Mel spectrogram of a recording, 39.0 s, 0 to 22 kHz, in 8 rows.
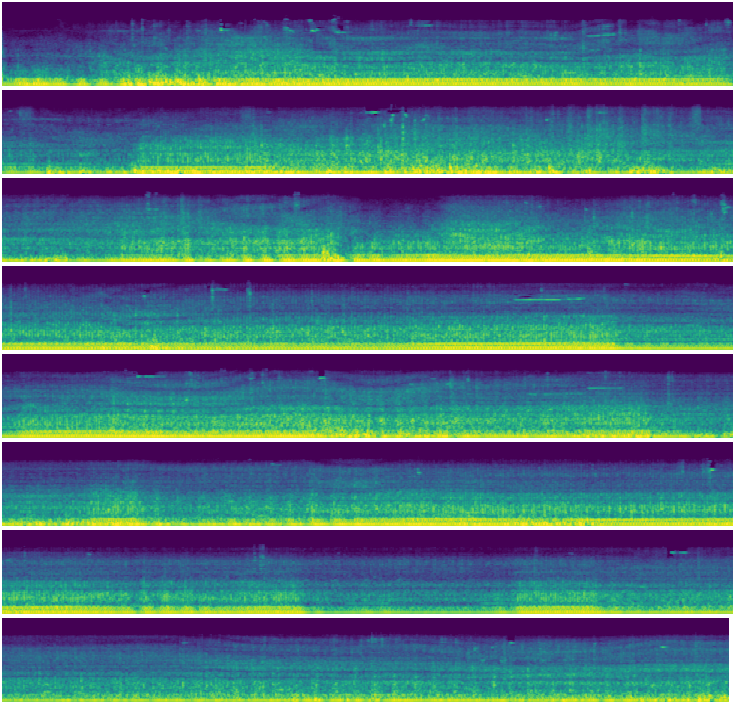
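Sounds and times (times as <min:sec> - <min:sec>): heavy diesel engine working hard: 0:00.0 - 0:38.9.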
